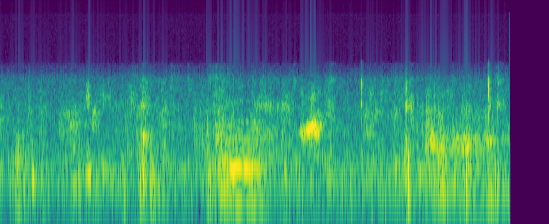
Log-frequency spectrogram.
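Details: Two Huskies barking for no apparent reason, giving a rough, irregular run of short harsh barks and yelps with brief tonal whines in between, overlapping one another for about five seconds before stopping abruptly.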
